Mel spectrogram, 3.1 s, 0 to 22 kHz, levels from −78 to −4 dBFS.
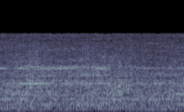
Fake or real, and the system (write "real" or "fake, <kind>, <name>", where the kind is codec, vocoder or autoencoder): real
